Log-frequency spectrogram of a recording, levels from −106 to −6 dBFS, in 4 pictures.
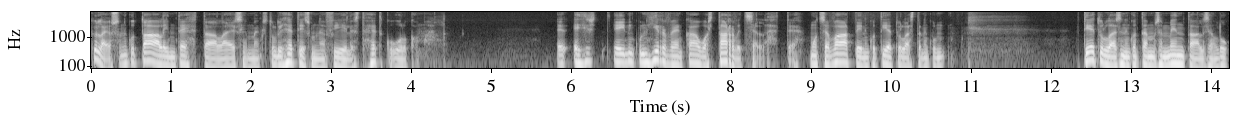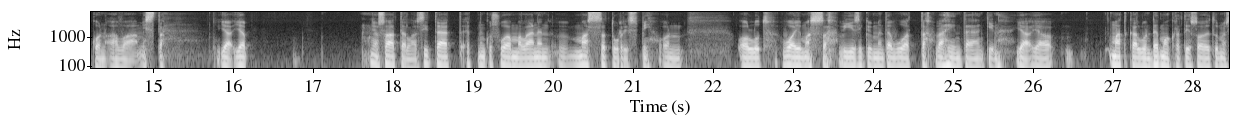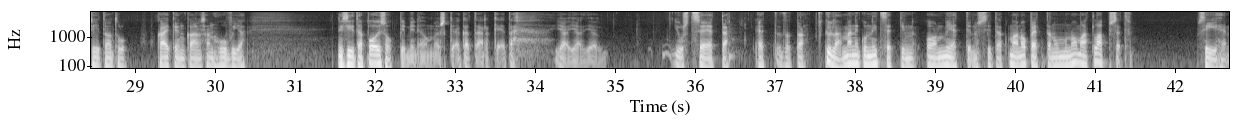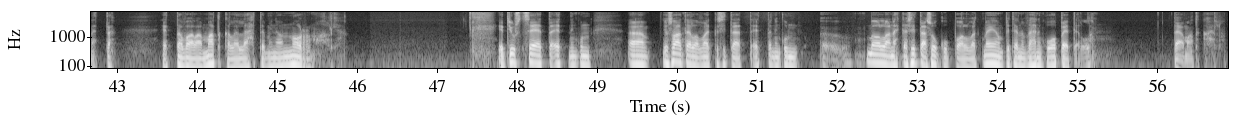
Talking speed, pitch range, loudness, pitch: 140 wpm, 95-115 Hz, -21 LUFS, 105 Hz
